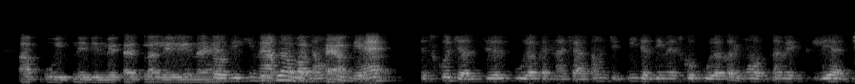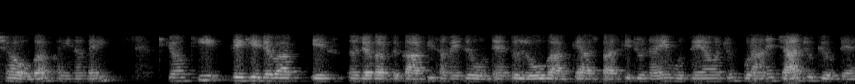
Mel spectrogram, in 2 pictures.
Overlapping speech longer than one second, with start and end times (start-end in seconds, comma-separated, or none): 2.6-3.8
